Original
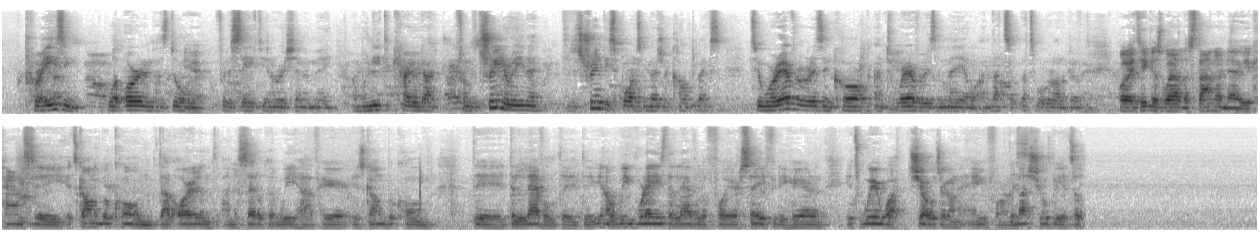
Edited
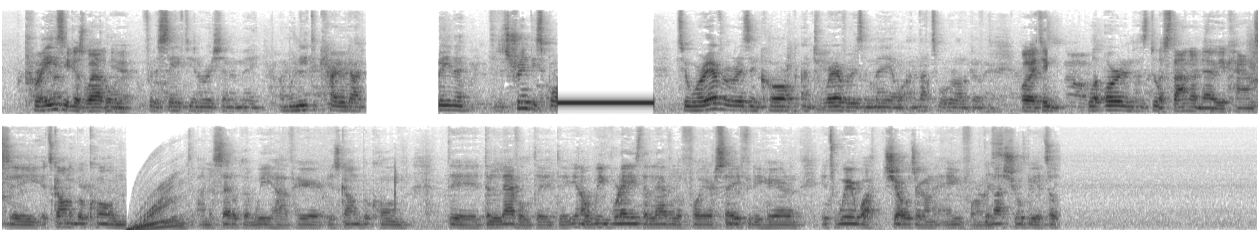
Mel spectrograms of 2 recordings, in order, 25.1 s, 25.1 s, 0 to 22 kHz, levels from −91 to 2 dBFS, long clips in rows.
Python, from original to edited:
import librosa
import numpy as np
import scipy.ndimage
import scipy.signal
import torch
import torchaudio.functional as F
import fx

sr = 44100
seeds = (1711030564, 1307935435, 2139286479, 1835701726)

y = fx.edit(x, sr, fx.swap(start_s=0.65, length_s=1.12, other_s=11.43, other_length_s=0.39),
    fx.silence(start_s=4.37, length_s=0.73),
    fx.bleep(start_s=6.28, length_s=0.97, hz=410.0, db=-15.0),
    fx.cut(start_s=10.0, length_s=0.25),
    fx.tape_start(start_s=14.05, length_s=0.67), tone=tone)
